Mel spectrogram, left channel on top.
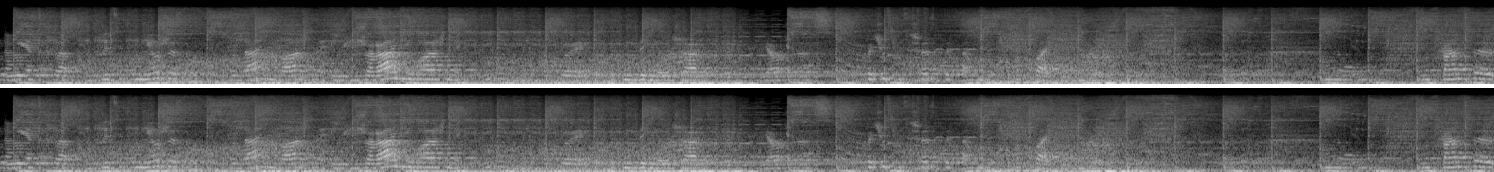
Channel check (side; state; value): both; identical; correlation 1.00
